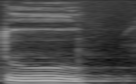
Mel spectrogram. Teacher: ਬਗੈਰ ਆਇਆ ਹੈ ਤਤੇ ਨੂੰ ਦੁਲੈਂਕੜ ਹਨ ਟਿੱਪੀ ਨਹੀਂ ਹੈ ਸੋ ਜੇਕਰ ਟਿੱਪੀ ਹੋਵੇ ਤੇ ਤੂੰ ਨੱਕ ਵਿੱਚ ਬੋਲਣਾ ਹੈ ਹੁਣ ਨੱਕ ਤੋਂ ਰਹਿਤ ਬੋਲਣਾ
